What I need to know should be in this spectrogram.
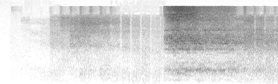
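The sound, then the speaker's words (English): A breath is pushed out slowly through pursed lips during an abdominal breathing exercise. The soft, airy hiss swells noticeably louder partway through and carries on to the end. “when you exhale, you're going to tighten those abdominal muscles and you're going to let your stomach fall downward and exhale through pursed lips.”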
